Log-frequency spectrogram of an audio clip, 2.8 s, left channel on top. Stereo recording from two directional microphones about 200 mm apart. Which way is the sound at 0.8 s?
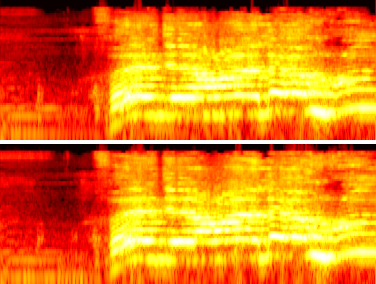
10° right (ahead or behind).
